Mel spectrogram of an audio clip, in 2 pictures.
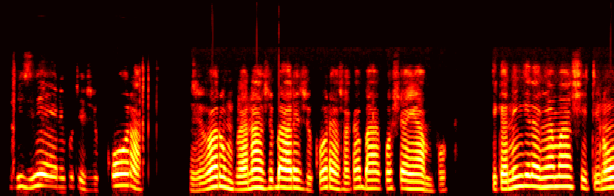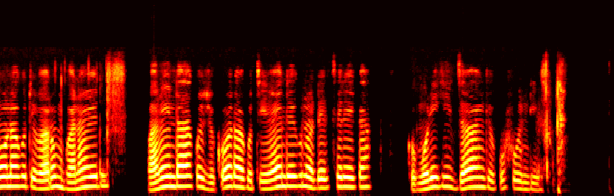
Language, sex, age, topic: Ndau, male, 18-24, education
